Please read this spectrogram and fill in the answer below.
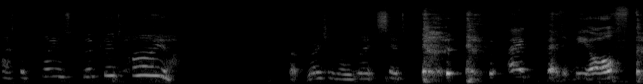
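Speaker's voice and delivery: put-on lively read-aloud for children; bouncy rhyming picture-book voice; storybook reading. A narrator's reading.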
